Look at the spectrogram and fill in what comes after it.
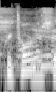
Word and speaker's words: Pretorius: Dr. Edward Pretorius. Is that how you say it? I, yes, Pretorius. You said that okay.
